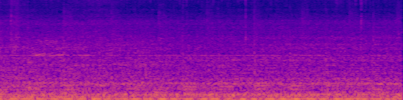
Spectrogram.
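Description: A kitchen fan running with a steady low hum and an even hiss.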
